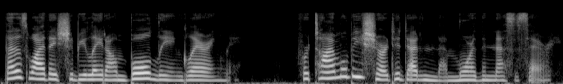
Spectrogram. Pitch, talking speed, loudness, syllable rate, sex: 225 Hz, 235 wpm, -17 LUFS, 5.8 syllables/s, female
